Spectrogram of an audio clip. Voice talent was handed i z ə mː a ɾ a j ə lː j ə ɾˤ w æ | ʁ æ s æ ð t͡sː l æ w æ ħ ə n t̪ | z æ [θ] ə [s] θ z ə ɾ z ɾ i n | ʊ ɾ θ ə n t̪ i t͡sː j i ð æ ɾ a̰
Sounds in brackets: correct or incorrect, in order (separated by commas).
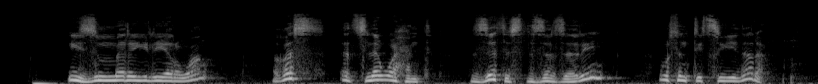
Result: correct, correct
